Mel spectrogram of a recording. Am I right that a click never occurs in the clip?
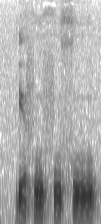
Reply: yes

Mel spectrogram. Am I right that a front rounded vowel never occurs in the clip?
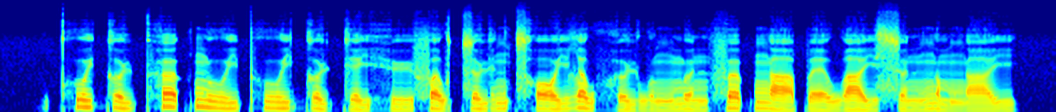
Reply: no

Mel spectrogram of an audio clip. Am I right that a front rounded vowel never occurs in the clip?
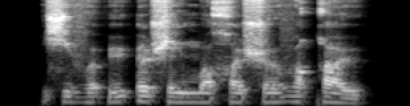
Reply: no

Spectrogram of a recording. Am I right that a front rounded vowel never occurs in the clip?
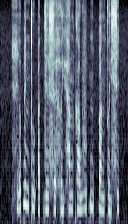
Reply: yes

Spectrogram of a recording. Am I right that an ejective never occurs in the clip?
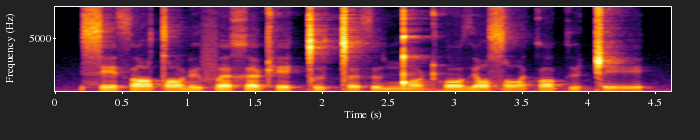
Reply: yes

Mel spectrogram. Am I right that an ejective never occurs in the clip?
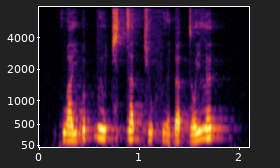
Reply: yes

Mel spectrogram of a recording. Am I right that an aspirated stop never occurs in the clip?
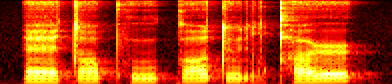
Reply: no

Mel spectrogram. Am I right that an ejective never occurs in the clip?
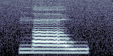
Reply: yes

